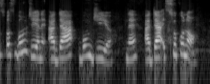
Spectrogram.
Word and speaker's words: Adac: A escrita dela é A-D-A-C. A-D-A-C. ADAC. A-D-A-C. Adá. Se você não fala a Mas pronúncia, eu nunca ia saber, eu nem ia o arriscar a C, pronúncia. o C não, não se, a gente não, por exemplo, tem gente que lê Adak, não é Adak, é Adá.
